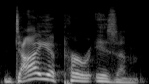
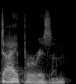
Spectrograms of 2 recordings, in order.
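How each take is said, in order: First: The word is said slowly and carefully enunciated. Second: The word is said quickly and runs together. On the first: The speaker calls it right. "I am enunciating this slowly" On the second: The speaker calls it wrong. "if I say it too fast"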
